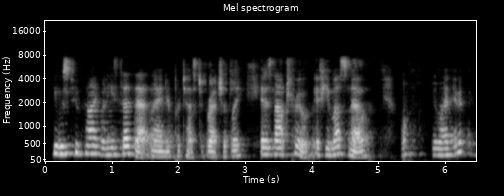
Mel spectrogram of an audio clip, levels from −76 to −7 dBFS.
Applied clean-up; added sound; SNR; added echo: neural mask model DeepFilterNet 3.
